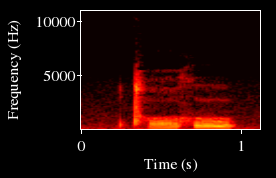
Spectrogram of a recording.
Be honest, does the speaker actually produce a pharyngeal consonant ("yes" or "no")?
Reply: no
